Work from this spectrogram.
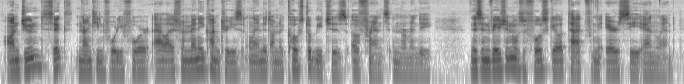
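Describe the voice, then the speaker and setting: A man with a somewhat low voice reads a scripted news report on history. He delivers it as a radio newsreader. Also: fairly bright tone.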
